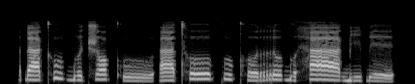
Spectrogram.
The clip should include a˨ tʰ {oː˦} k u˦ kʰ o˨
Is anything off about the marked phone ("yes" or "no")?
no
